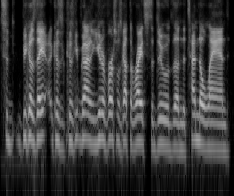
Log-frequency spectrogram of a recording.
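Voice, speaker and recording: A man co-hosting a casual podcast chat who gets excited, laughs often and trips over his words. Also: a little high, normal speed, no room sound, studio quality. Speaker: podcast co-host.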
